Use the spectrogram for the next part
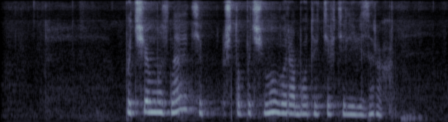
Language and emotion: Russian, neutral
